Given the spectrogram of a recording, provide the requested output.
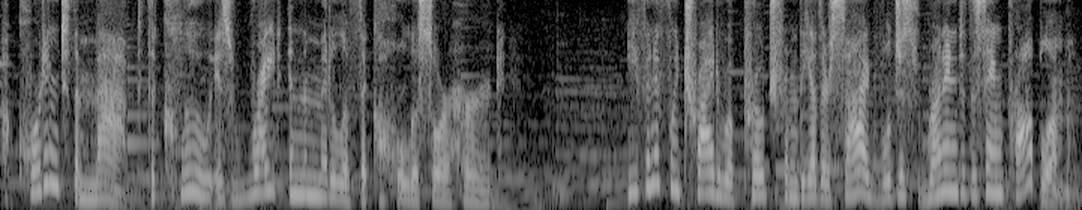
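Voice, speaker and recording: A woman's voice: fairly high pitch, expressive, a little fast, close to an everyday voice. A woman voicing a cheerful young woman who guides her group and takes the lead. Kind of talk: game voice acting. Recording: game audio with faint music.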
